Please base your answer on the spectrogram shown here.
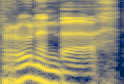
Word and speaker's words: Brunanburh: It's the Battle of Brunanburh. The Battle of Brunanburh. Okay, let's have a... That sounds better. That sounds like it. Brunanburh.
